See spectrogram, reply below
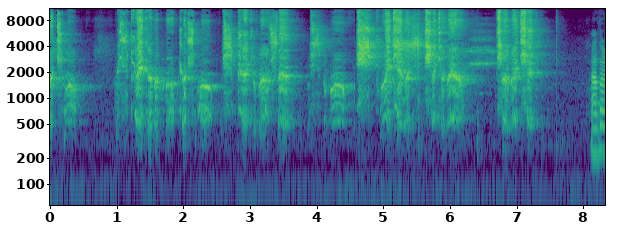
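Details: Vinny, a male galah cockatoo, rants angrily in raspy, speech-like bursts, harsh and emphatic, with brief pauses, apparently upset at having his box taken away.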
